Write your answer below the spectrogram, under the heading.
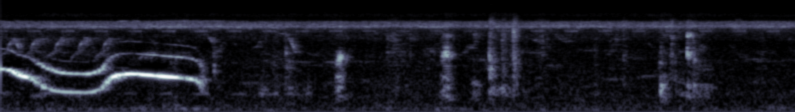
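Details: Green pigeon giving one wavering, fluty whistle lasting about a second. It dips low, rises, then falls again, followed by faint scattered clicks and a steady high hiss.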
